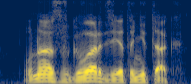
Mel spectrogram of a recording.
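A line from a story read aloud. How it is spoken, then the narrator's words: Dry curt remark. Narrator (Russian): сухо сказал ротмистр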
